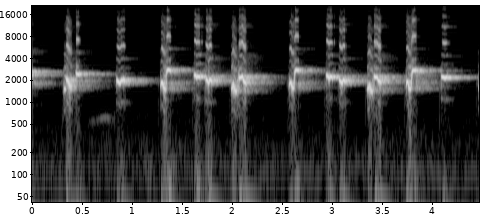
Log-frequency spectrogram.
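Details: Sooty-headed bulbul recording used as a lure to get a caged bird singing back: a steady chain of clear whistled notes, some stepping up and others sliding down, about two or three a second.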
